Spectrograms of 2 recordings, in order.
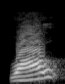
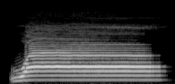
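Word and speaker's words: و: দুই ঠোঁট গোল করিয়া ওয়াও অক্ষরটা 3 আলিফ টেনে পড়তে হয়।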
